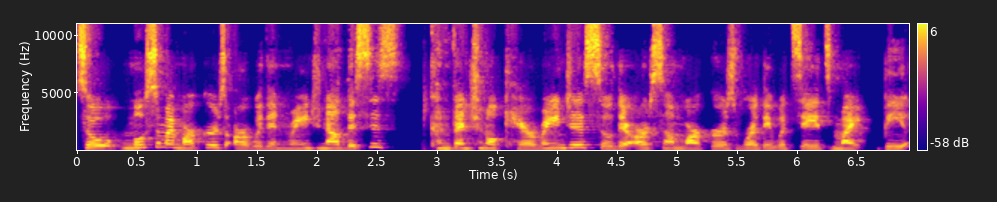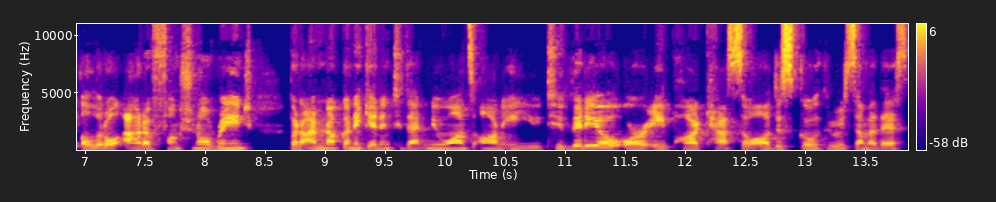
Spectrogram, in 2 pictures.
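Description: A woman talks in a normal speaking voice at medium pitch with ordinary pitch variation. Her pace is fairly quick, with hardly any pauses. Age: 40s. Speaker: nutrition practitioner and podcast host. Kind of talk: solo explainer monologue.

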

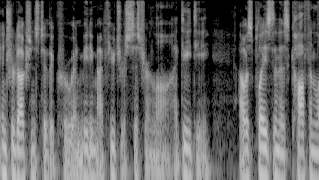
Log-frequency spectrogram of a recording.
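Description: A passage is being read aloud in a natural voice.

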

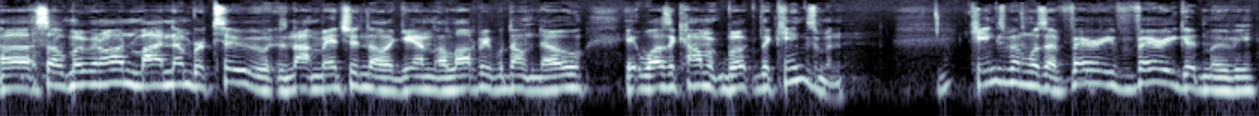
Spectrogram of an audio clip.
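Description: With an unremarkable speaking voice, a man talks at a fairly quick pace and fairly high pitch, with hardly any pauses, very even loudness and ordinary pitch variation. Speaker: podcast guest, friend of hosts. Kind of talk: casual banter.

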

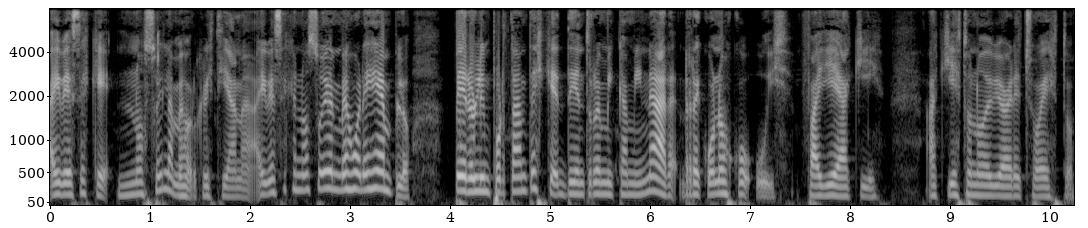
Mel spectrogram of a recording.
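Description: A woman with a plain, everyday voice and a fairly low pitch talks at a fairly quick pace with lively intonation, in a dry, close sound with no echo. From Panama. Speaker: health coach and podcast host. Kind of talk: personal faith testimony monologue. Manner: casual, many fillers.

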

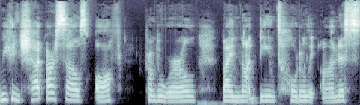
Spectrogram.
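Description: In a dry, close sound with no echo, a woman speaks fairly slowly with a dark, mellow tone and fairly even intonation. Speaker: podcast host. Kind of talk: motivational self-help podcast monologue.

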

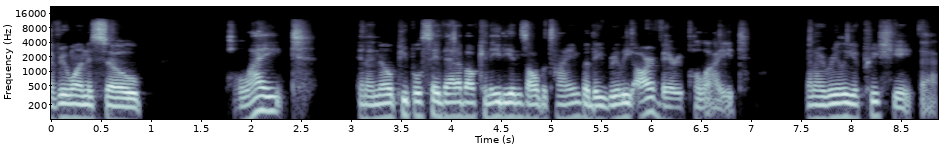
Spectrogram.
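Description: In a Portuguese accent, the speaker talks at a fairly quick pace with fairly even intonation and a dark, mellow tone, in a dry, close recording against a quiet background. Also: man. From Brazil. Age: 20s. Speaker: college student. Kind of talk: interview.

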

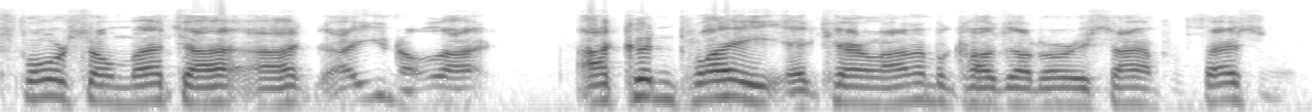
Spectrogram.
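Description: Over a quiet background, a man speaks at a moderate pace in a bright, sharp tone with fairly even intonation. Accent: Southern US. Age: 80s+. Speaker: former baseball manager. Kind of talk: casual interview.

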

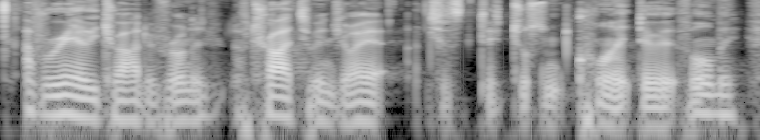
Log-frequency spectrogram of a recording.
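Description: The sound is close and dry, without any echo. A man talks in a British accent. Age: 30s. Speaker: fitness coach podcast host. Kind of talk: solo podcast monologue. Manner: casual, chatty.

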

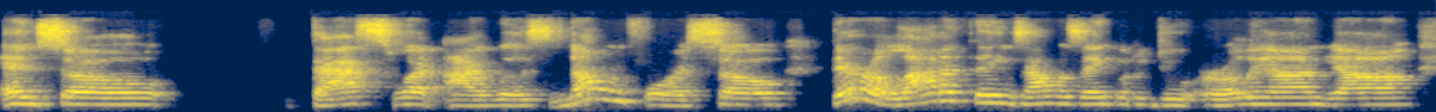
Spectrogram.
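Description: In an American accent, a woman with a normal speaking voice talks at a fairly slow pace, her pitch medium with ordinary variation. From Flint, Michigan. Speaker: retired healthcare executive. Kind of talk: interview.

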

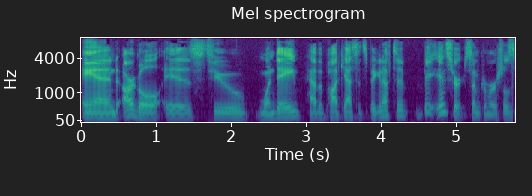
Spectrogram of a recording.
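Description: A man with an American accent and an unremarkable speaking voice talks at a medium pitch with ordinary pitch variation against a quiet background. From US South, Houston, Texas. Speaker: country radio host. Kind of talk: casual interview.

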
